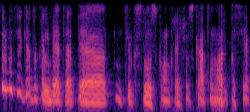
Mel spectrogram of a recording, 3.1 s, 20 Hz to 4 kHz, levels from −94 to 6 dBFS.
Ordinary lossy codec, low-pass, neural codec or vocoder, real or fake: Opus, 32 kbps; 3.6 kHz; none; real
